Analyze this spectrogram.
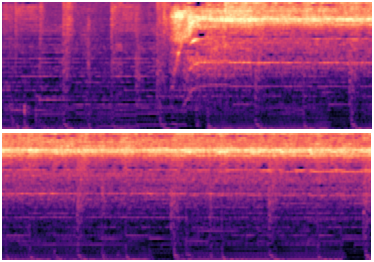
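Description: Cordless angle grinder with an abrasive disc spinning up about two seconds in, then running at a steady whine against the truck's steel frame. Background music plays underneath.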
